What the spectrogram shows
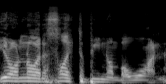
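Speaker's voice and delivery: deep, low, tough mobster voice. Speaker drops a quick bit into the conversation, as a Tony Soprano impression. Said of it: "Just doing Tony Soprano".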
